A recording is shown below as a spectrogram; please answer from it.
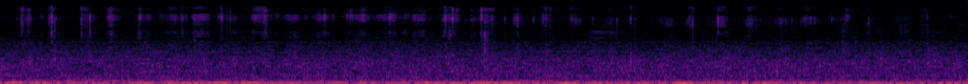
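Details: Pet guinea pig Chia, a female, chomping fresh bok choy at a fast pace. Quick bursts of crackly bites repeat every fraction of a second over a steady low background drone.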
